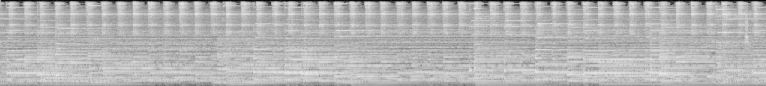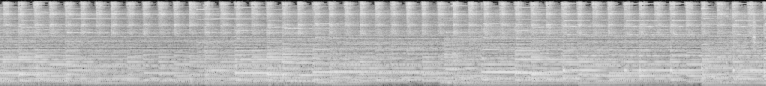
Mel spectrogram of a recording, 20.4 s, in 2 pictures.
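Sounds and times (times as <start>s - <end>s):
Christmas song played on piano: 0.0s - 20.4s.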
